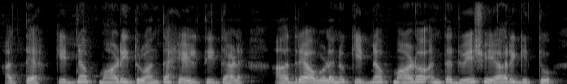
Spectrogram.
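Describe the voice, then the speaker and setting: A woman reading the lines of a gentle, caring young husband in a storybook tale. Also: medium pitch, fairly even intonation, moderate pace, lightly acted. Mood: firm.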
